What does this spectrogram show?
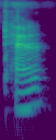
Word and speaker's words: pain: um no in french the word for bread is is spelled p a i n it's pen um but it's it looks like pain it's a running joke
